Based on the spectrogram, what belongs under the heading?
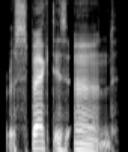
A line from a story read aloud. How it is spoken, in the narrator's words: Jason said wearily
